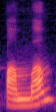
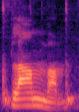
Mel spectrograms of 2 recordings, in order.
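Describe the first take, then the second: First: The L sound after the P is silent. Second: The L sound after the P is heard. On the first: "উচ্চারণটা পামবাম" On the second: "pronunciation হলো প্লামবাম"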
